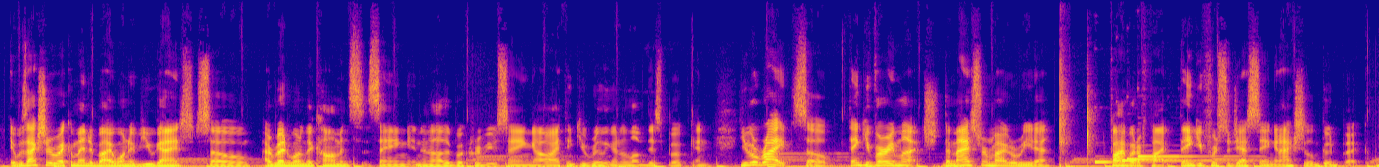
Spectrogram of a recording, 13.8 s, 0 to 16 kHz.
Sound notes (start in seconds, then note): 10.6 clap clap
